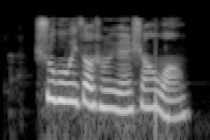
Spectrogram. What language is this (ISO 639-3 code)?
zho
